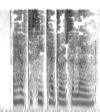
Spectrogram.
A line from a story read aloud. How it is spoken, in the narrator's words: she said quietly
